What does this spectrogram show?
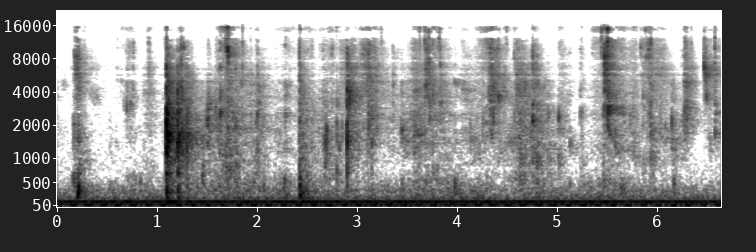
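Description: Close-miked chewing and small wet mouth sounds while eating mac and cheese, over a steady low hum, with a sharper click about a second in.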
